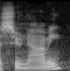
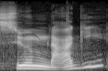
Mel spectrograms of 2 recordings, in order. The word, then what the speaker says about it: Sumagui: say my last name I always say tsunami that's is it Su but it's sum Nagi Sumi there's no n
